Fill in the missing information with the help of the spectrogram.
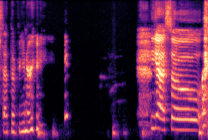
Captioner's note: awkward silence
